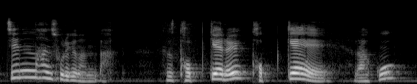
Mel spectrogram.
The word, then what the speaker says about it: 덮개: 그래서 덮개를 덮개라고 발음을 한다라는 거야.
